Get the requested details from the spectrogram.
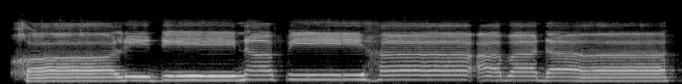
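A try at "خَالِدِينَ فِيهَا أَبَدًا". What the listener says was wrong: Panjang banget tuh Bu, abada. Itu sampai 4 harkat itu Bu ya. Khalidina fiha abada. Hanya boleh 4, tapi kalau danya cuma 2 harkat, 2 ketokan aja.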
